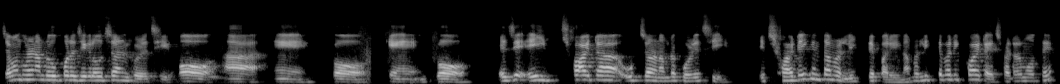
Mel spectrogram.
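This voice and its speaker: Man, teacher, online class, slightly high voice, dull lo-fi sound, step-by-step explaining. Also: animated, rapid-fire, fairly bright tone. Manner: explains step by step, repeats key points, asks students questions.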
